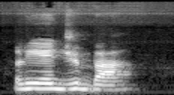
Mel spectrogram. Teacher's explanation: No ja tam počujem dž, ale nepíšeme tam dž, pozor na to, píšeme tu č. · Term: spodobovanie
